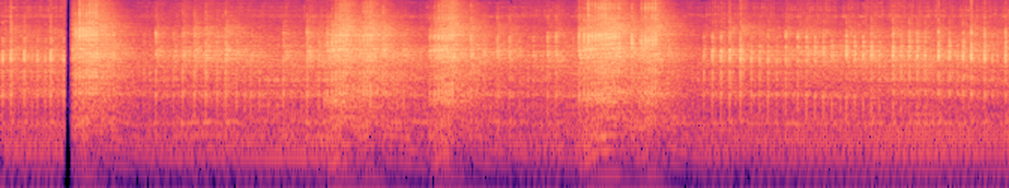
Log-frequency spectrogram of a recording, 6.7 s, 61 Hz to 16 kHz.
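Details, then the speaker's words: Brand-new Taylor RC 35cc two-stroke in a DBXL 2.0 with a Bartolone Racing exhaust and air filter, on first start during early heat cycles before any full throttle: crisp buzz swelling smoothly with throttle blips, no stumbling or sputter; sounds great, running cleanly. "but she sounds great she sounds nice"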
